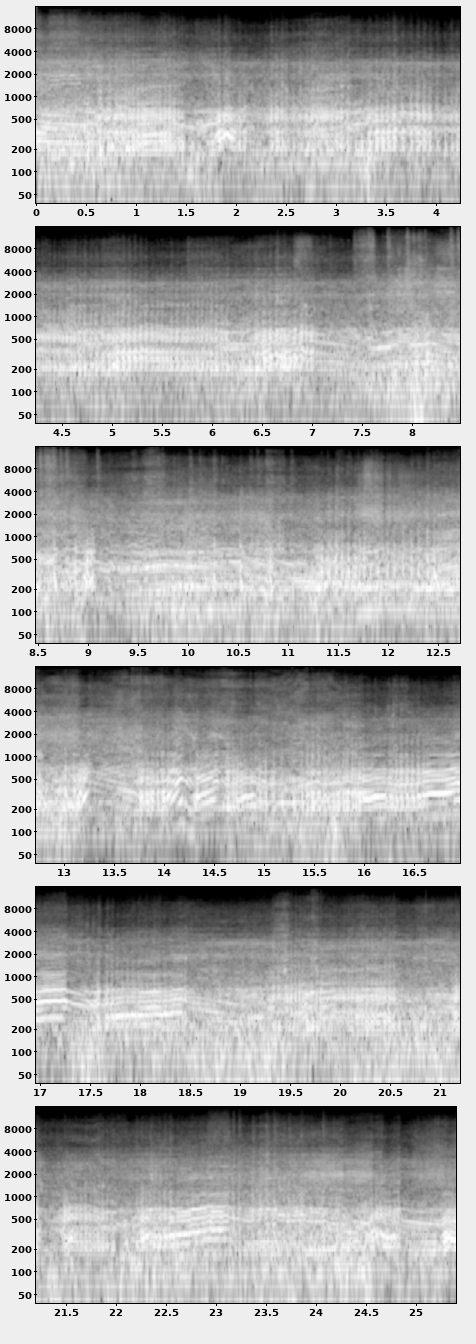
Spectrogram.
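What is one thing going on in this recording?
A dirt bike engine roars close by, revving up and down throughout.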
